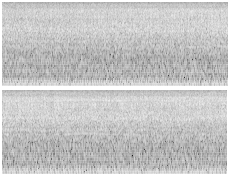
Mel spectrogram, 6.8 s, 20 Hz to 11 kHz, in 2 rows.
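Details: Freshly built VW Beetle 1679cc single-port engine with Scat C25 cam and dual Empi ITC carbs during its 20-minute cam break-in after first start. A steady, even deep drone at fast idle carries no knocks or ticks. Healthy running with timing spot on; carbs still need tuning.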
